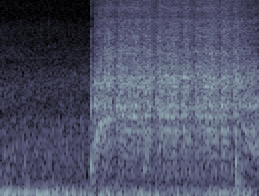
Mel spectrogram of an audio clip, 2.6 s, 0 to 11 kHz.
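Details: Ranger 570 with a new OEM starter fitted: a fast, even, high-pitched whir starts abruptly and holds steady as the starter spins the engine freely. The starter sounds healthy.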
